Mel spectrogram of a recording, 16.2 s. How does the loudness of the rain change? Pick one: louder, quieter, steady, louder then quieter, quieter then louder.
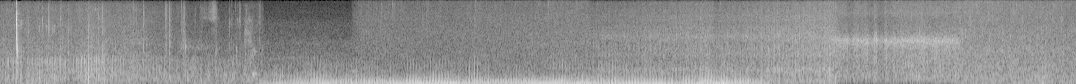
louder.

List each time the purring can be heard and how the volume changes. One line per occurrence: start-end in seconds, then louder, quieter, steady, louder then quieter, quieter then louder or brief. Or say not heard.
0.0-11.7 quieter then louder.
